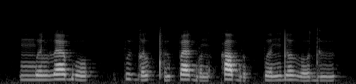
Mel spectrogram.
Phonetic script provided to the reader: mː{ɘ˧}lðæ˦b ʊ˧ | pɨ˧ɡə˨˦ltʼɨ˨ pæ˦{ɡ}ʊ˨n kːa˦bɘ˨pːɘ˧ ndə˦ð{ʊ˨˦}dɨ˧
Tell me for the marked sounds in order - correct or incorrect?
correct, correct, correct

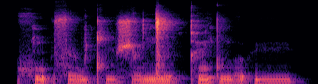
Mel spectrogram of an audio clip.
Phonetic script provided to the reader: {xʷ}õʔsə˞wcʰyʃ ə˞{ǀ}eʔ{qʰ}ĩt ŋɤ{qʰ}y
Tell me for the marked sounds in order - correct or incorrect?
incorrect: x, incorrect: ŋ͡ǀ, correct, incorrect: ʔ

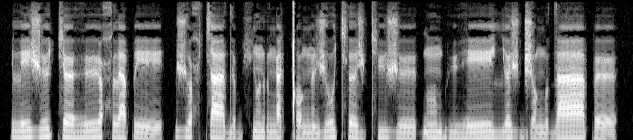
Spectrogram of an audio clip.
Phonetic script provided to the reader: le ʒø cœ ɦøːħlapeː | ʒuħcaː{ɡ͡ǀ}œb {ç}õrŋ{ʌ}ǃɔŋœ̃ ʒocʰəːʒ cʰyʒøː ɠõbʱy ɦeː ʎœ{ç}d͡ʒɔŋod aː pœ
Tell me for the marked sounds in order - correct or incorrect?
incorrect: d, correct, incorrect: a, incorrect: ʒ

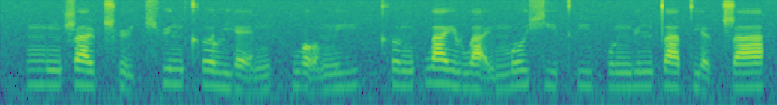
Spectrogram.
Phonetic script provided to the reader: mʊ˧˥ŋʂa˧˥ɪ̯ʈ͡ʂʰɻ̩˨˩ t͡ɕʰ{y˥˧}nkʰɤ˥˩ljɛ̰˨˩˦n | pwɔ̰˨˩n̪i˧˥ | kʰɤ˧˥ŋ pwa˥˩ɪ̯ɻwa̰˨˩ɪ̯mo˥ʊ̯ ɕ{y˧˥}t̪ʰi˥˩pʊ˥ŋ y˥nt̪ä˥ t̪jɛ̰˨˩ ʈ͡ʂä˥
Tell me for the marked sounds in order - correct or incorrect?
correct, incorrect: i˧˥

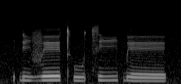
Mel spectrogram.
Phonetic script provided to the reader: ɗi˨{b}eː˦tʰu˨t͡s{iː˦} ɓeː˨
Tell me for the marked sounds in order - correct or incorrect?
incorrect: v, correct

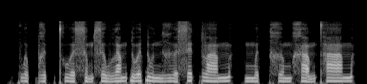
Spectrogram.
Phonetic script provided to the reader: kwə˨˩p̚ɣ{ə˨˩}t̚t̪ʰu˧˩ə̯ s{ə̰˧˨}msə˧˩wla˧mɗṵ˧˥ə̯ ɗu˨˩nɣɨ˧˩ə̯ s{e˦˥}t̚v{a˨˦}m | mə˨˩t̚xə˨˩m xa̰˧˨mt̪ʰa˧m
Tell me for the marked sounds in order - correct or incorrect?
correct, correct, incorrect: ɛ˦˥, correct

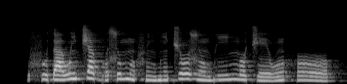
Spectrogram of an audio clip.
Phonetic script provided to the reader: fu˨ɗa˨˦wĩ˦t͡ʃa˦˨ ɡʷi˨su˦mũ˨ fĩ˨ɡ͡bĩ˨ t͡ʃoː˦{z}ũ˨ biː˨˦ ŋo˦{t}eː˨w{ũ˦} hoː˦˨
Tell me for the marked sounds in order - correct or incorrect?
correct, incorrect: t͡ʃ, correct

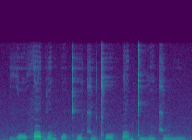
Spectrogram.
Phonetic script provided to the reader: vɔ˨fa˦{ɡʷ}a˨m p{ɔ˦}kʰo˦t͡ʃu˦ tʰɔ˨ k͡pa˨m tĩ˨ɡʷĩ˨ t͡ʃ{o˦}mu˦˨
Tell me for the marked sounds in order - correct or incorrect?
correct, incorrect: ɔ˨, correct

